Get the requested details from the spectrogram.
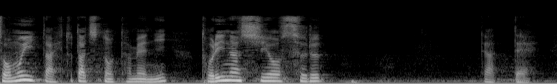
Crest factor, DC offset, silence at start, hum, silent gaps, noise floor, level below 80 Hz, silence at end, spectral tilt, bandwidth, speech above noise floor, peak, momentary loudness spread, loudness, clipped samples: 16 dB; 3%; 0 s; none; none; -49 dBFS; -54 dBFS; 0.25 s; -6 dB/octave; 10.5 kHz; 27 dB; -6 dBFS; 18 LU; -23 LUFS; under 0.1%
